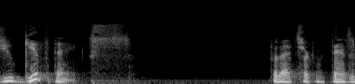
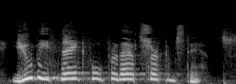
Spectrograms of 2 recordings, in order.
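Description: First: "give" stressed, slowed right down; the right version. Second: "be" stressed, pitched high above the rest; the wrong version. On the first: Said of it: "He says". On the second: Preacher voices the wrong version to his congregation, high stress on "be". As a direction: lift and punch "be" as the misquote. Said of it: "No, no". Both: Shown as a demonstration.

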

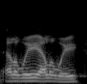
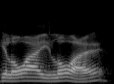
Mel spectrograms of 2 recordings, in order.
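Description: First: Eloi said as EL-uh-wee; Aramaic pronunciation. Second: Eloi said as ee-lo-EYE, drawn out slowly; first-attempt pronunciation. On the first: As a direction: say Eloi ending in "wee", twice. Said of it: "is the way you would say it". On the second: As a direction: say Eloi ending in "eye", stretched out. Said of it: "I think that's the way you say". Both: Shown as a demonstration.

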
